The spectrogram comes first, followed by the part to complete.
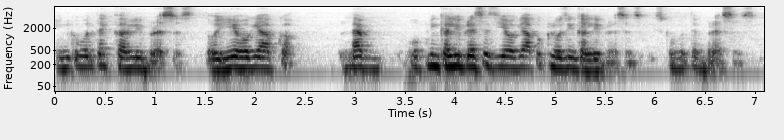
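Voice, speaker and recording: A man teaching a beginner programming lesson, explaining each part of the code slowly and repeating the terms, often asking his viewers questions. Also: a little high, fairly even intonation, gravelly, a little mellow. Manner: explains step by step, repeats terms, mixes English terms into Hindi. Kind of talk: screen-recorded coding lesson.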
